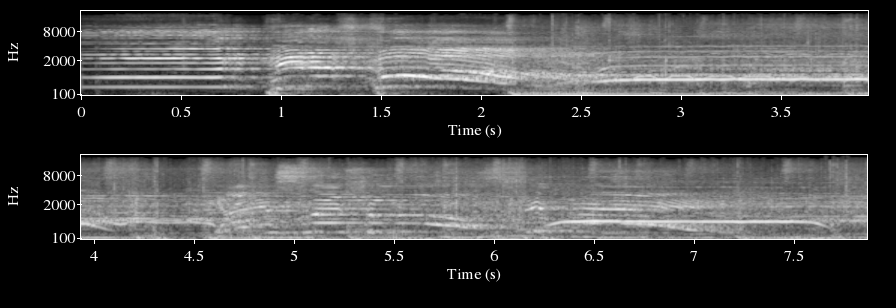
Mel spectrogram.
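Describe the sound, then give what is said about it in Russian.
A large concert audience in Australia cheers loudly and continuously, giving an ovation, with high rising whoops, yells and shouts standing out over a dense roar of applause and noise. “Ну и, конечно, овациями встретили”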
